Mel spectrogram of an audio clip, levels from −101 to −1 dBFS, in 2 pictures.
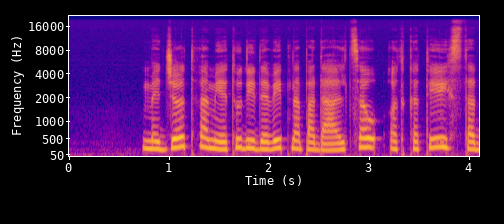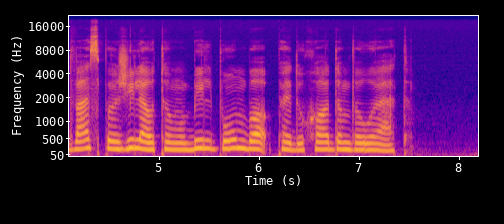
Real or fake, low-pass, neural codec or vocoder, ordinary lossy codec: fake; 19.8 kHz; vocoder, 44.1 kHz, 128 mel bands every 256 samples, BigVGAN v2; none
